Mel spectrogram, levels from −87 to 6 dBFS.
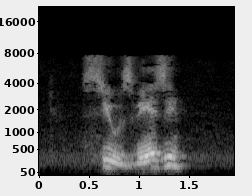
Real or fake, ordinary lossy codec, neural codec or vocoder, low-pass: fake; AAC, 24 kbps; codec, 44.1 kHz, 7.8 kbps, DAC; 19.8 kHz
